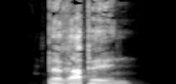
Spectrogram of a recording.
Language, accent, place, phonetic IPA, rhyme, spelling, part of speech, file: German, Germany, Berlin, [bəˈʁapl̩n], -apl̩n, berappeln, verb, De-berappeln.ogg
- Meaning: to rally (recover after a period of weakness, said e.g. of ill people or sports teams)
